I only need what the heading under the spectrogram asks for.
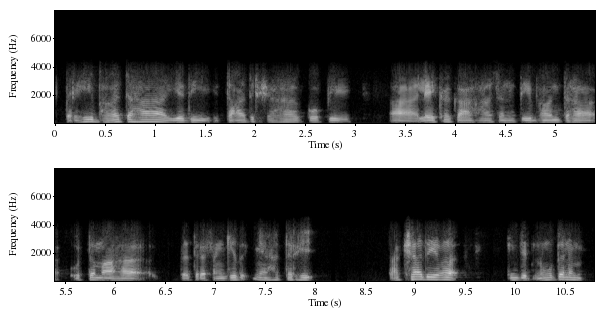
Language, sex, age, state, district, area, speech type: Sanskrit, male, 18-30, Kerala, Kannur, rural, conversation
